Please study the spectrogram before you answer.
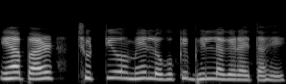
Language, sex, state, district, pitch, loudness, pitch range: Hindi, female, Bihar, Begusarai, 260 Hz, -24 LUFS, 240-285 Hz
